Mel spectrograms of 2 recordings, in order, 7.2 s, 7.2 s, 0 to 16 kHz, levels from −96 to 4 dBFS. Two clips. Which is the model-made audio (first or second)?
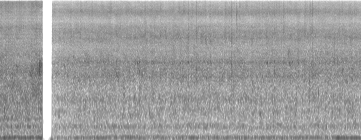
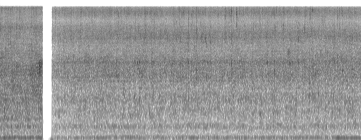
first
